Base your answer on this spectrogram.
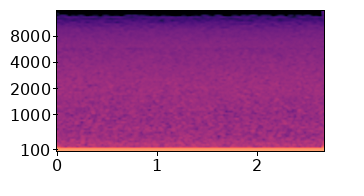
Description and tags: Sine wave with a very very low noise, nothing special, simply another of my weird and crazy sounds.
sine, waves, strange, noise, rancid, extraneous, weird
